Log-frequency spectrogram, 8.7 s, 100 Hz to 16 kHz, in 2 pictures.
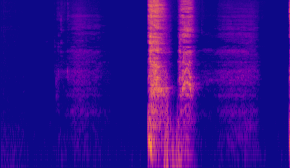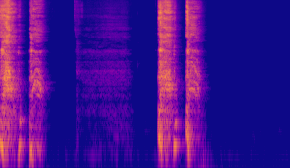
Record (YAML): three_cough_length: 8.7 s
three_cough_amplitude: 32766
three_cough_signal_mean_std_ratio: 0.3
survey_phase: beta (2021-08-13 to 2022-03-07)
age: 18-44
gender: Male
wearing_mask: 'No'
symptom_none: true
smoker_status: Never smoked
respiratory_condition_asthma: false
respiratory_condition_other: false
recruitment_source: REACT
submission_delay: 1 day
covid_test_result: Negative
covid_test_method: RT-qPCR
